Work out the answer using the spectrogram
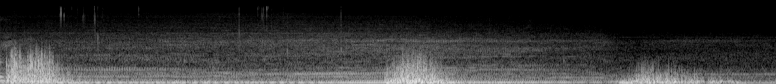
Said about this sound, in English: All this traffic. It does hurt me.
